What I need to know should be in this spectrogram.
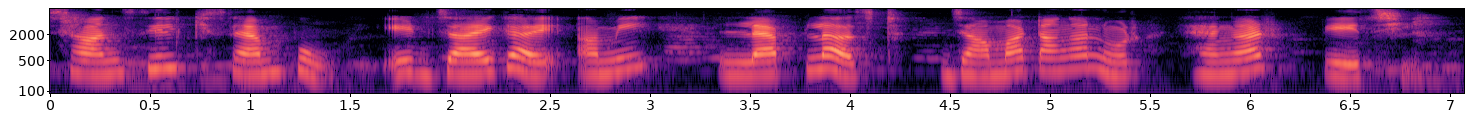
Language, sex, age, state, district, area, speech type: Bengali, female, 18-30, West Bengal, Birbhum, urban, read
